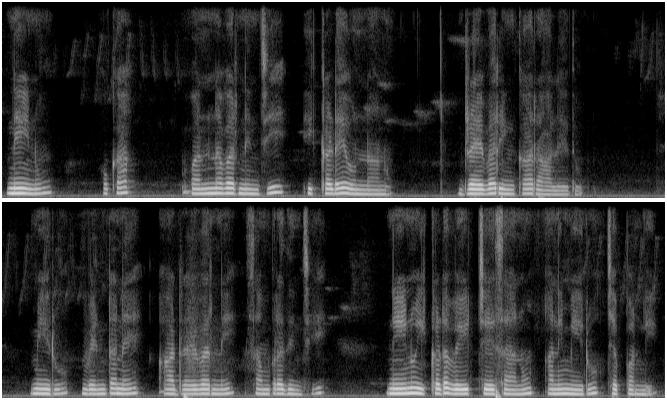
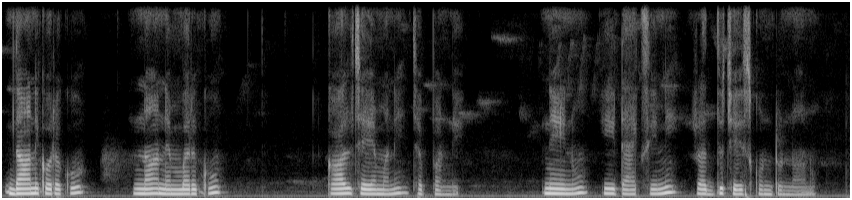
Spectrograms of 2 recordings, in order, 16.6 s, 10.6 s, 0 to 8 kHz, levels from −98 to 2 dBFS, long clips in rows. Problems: none marked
